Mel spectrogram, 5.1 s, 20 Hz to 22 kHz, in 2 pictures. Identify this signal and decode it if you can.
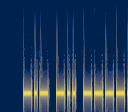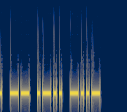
Morse code, heard as a keyed tone, about 21 wpm, 700 Hz. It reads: KD9MLX
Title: USA Call Signs - 6 Characters - Repeated 3x - 22wpm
